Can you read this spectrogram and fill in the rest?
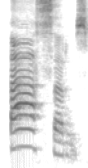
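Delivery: PÁ of "pássaros" high, loud and drawn out; stressed first syllable. Shown as a demonstration. Teacher showing which syllable stands out, PÁ in "pássaros" stressed. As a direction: punch and stretch PÁ in "pássaros". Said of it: "o pá se destaca mais".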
